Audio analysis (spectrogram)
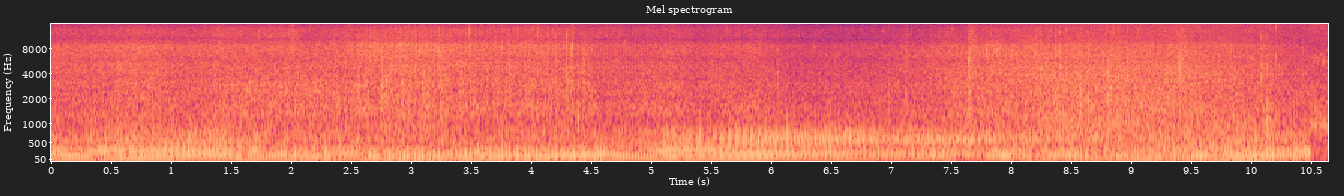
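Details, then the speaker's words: Nissan 350Z V6 after throttle body and MAF cleaning and idle relearn fixed stalling above 1,500 rpm, revved from idle to about 3000 rpm several times while warming, not overheating: pulls cleanly, never stumbles or stalls; normal revving. "it's not overheating as of right now we've been shooting up to 3000 rpms a couple times"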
